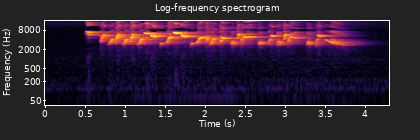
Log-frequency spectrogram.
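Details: Widani-style song of a European goldfinch: a dense, fast stream of high tinkling notes and buzzy twitters that runs without a break for three and a half seconds, in a quiet setting.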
